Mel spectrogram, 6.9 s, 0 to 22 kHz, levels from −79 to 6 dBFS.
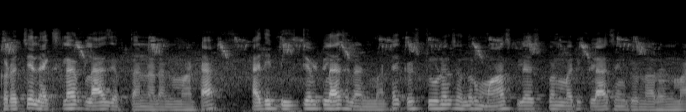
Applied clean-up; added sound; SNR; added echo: none; Bird vocalization, bird call, bird song; 14 dB; none.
